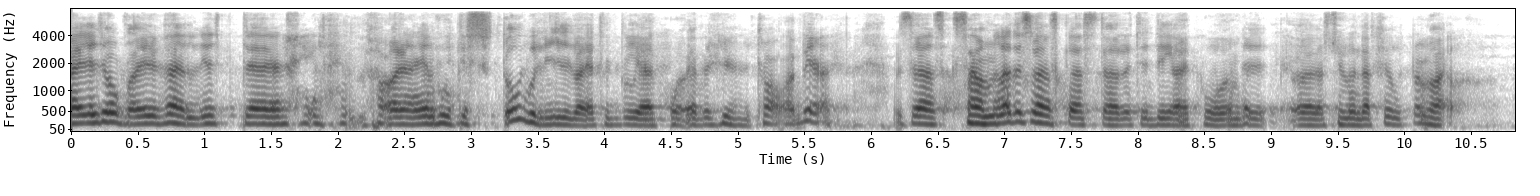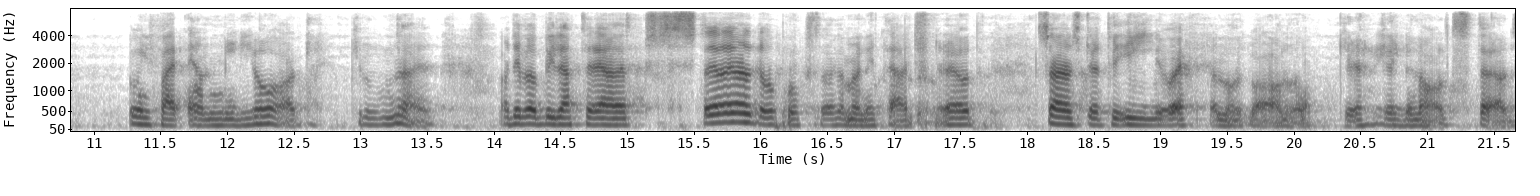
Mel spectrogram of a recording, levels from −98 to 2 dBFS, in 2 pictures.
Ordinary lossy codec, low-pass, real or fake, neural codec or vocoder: none; 7.2 kHz; fake; codec, 24 kHz, 1.5 kbps, HILCodec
